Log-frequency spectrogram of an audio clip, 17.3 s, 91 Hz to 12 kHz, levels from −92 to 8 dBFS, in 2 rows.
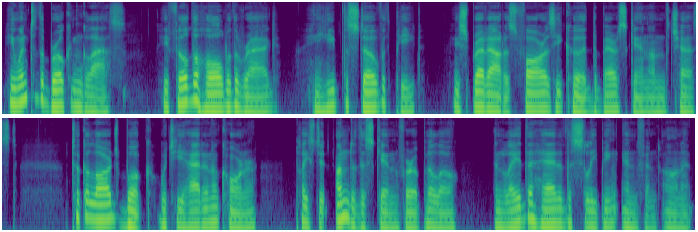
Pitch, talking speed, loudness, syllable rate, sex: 110 Hz, 210 wpm, -19 LUFS, 5.0 syllables/s, male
